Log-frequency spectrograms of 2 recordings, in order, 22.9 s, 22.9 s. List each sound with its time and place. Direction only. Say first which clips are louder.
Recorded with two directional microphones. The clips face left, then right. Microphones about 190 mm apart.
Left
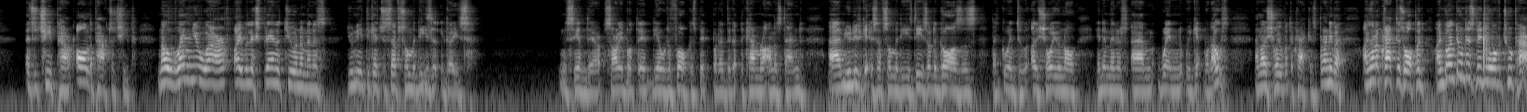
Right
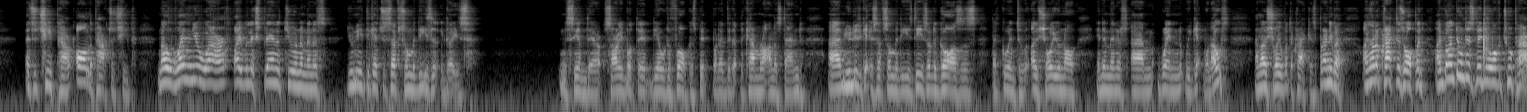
0.3 s speech: right 3 dB; 45° right (ahead or behind)
8.4 s speech: right 2 dB; 45° right (ahead or behind)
